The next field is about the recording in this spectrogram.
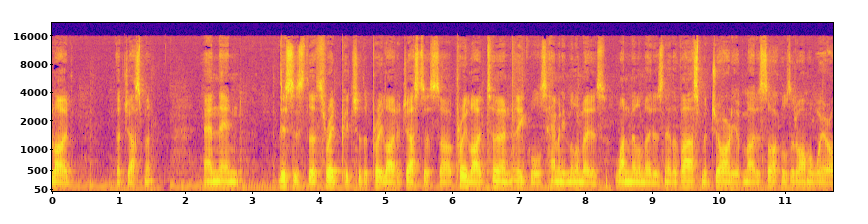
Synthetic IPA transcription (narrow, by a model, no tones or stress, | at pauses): laɪɾ | əd͡ʒʌsmə̰̃nt | ʔɨ̃nðɨ̃n | ðɪsɨzðəθɹɛd̚pʰɪk̚t͡ʃʌvðəpʰɹ̥ilaʊɾɨd͡ʒʌstəsoʊəpʰɹ̥ilaɪd̚tʰɜ̃˞nikʰwəl̩ˠz̥haʊmɛ̃nimɪlˠəmiɾə˞z̥wʌ̃nmɪlˠəmiɾəznaʊðəvæˑstmɨd͡ʒɔɹəɾiʌvməʊɾəsɑɪkl̩ˠzðəɾɑ̃ɪ̃məwɛɹə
